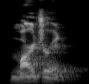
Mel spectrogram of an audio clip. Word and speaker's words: margarine: So we're going to practice the pronunciation of the sound in for ine. Example, medicine, margarine, intestine, genuine, famine, and jasmine.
